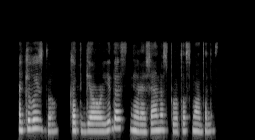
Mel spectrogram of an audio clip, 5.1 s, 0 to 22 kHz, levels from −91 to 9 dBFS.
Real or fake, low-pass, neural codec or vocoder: fake; 7.2 kHz; codec, 16 kHz, 8 kbps, FreqCodec, smaller model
